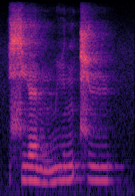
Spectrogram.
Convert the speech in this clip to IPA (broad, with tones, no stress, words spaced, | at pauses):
ɕjɛ˨˩nmi˧˥n t͡ɕy˥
